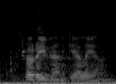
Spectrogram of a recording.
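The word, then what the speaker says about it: protoevangelium: This is what is, I'm not going to probably say this right, but this is what is called the proto-evangelium. Is that the way they say it? – Proto-evangelion. – Okay. – Like angelos, so it's a hard G rather than a soft G.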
